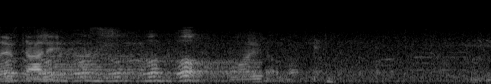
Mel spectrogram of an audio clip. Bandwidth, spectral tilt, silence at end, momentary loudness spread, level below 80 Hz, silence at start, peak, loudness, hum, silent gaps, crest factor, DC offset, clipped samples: 6.2 kHz; -4 dB/octave; 0 s; 18 LU; -68 dBFS; 0 s; -18 dBFS; -35 LUFS; none; none; 18 dB; under 0.1%; under 0.1%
